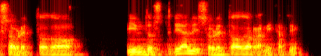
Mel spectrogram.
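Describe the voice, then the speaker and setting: A man with a very deep, low pitch talks at a moderate pace, his pitch varying in an ordinary way. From Gijón, Asturias, northern Spain. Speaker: industrial consultant. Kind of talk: interview.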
